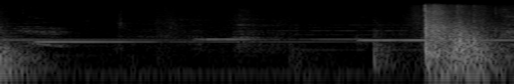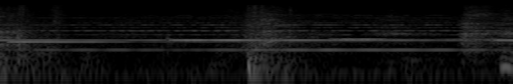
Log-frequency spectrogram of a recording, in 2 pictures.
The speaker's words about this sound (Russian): Он стучится в дверь.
